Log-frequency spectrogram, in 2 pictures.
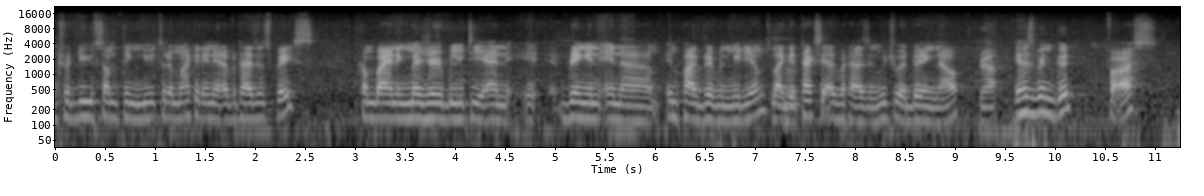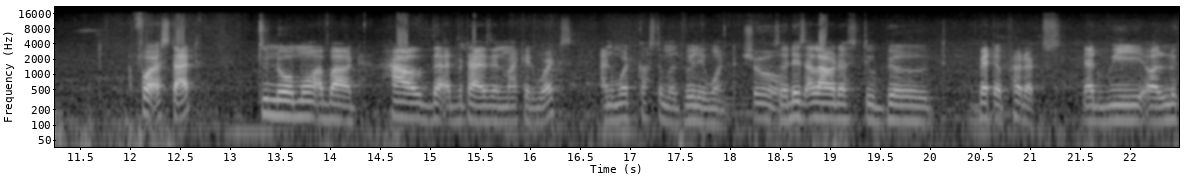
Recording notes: West African Summit Mini Series. Was recorded at the AfricArena West African Summit in June 2021, held at The Raddison Sea Plaza hotel in Dakar. Throughout the conference, I chatted to as many stakeholders as possible.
